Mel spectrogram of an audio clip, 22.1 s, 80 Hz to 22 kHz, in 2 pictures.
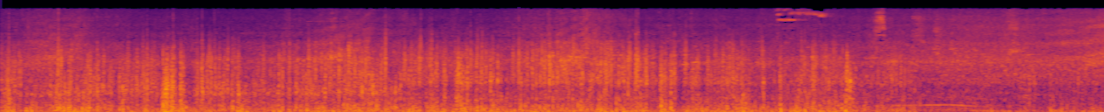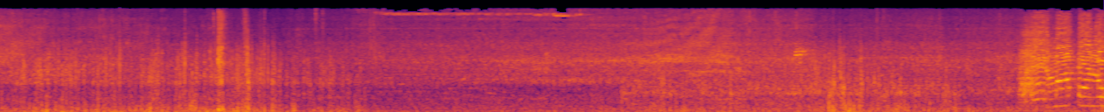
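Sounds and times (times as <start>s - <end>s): wind buffeting microphone: 0.0s - 14.7s, 19.1s - 20.8s
bus running: 0.0s - 22.0s
traffic: 0.0s - 22.0s.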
